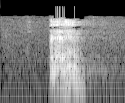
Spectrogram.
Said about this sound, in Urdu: جہاں کھانسنے کی آواز آ رہی ہے آپ کی.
